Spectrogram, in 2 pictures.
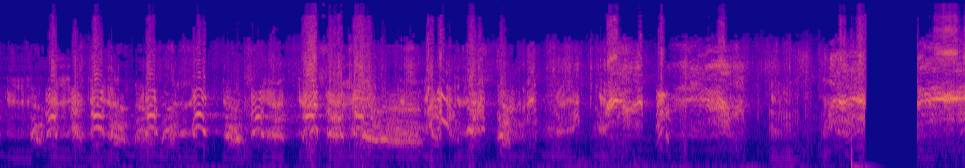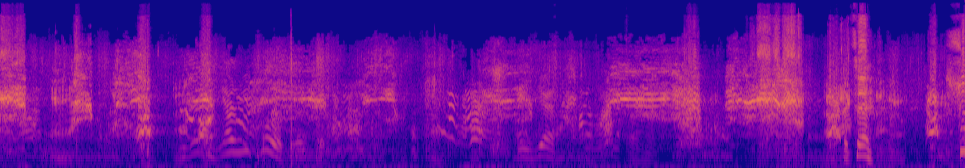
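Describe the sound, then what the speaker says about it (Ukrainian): A litter of hunting-dog puppies yip and bark continuously near a boar, their high, busy chorus close by and mixed with people talking over them outdoors. "це вони гавкають"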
